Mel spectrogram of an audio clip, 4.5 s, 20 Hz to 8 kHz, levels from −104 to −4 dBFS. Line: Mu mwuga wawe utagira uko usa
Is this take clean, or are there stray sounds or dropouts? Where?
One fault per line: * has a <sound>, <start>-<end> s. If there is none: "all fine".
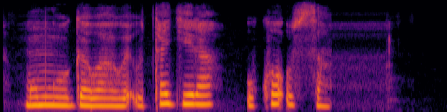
all fine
